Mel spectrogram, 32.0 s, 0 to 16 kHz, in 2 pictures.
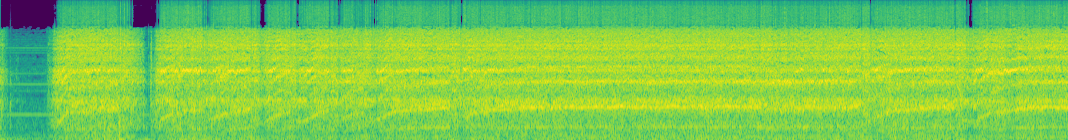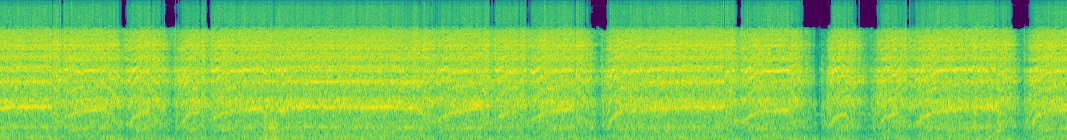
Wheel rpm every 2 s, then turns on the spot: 90, 140, 170, 210, 230, 230, 210, 190, 190, 170, 230, 180, 140, 170, 90, 140.
none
